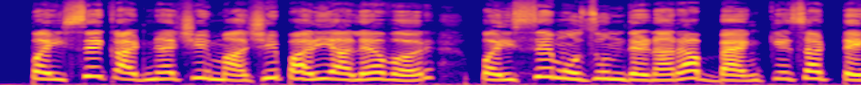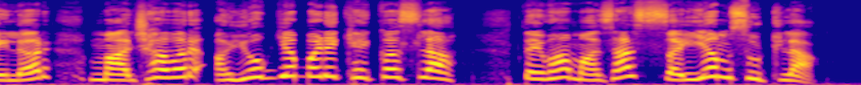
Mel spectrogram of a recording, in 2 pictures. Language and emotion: Marathi, angry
